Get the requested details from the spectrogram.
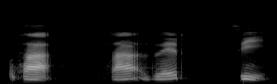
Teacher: সাটা একটু নরম হবে। জিভটা সামনের দাঁতের আগার সাথে লাগাইয়া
